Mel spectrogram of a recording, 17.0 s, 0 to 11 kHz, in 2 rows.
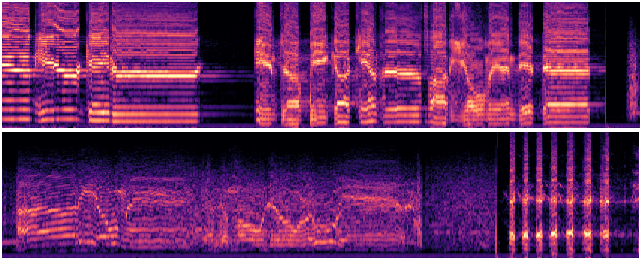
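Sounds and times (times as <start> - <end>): wavering pitched radio tone: 0.0 - 5.6, 6.9 - 15.4.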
